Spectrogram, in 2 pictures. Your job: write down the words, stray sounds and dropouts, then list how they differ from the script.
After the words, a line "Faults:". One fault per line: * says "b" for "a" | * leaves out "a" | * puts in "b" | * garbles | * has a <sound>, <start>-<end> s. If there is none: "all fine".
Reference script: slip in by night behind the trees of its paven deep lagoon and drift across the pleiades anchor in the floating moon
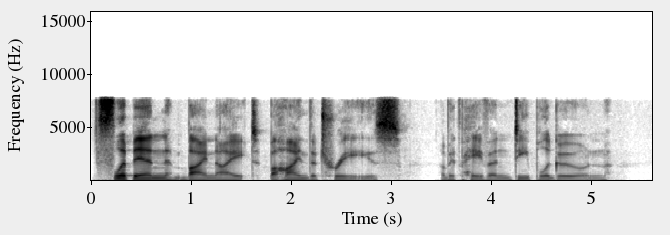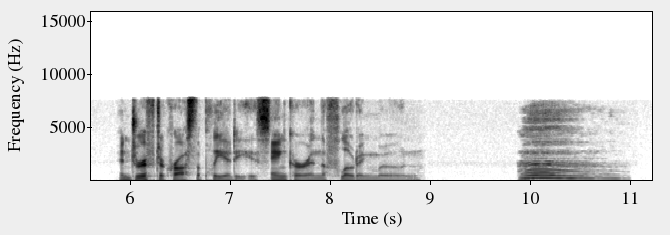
slip in by night behind the trees of its paven deep lagoon and drift across the pleiades anchor in the floating moon
Faults:
* has a sigh, 9.9-11.0 s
